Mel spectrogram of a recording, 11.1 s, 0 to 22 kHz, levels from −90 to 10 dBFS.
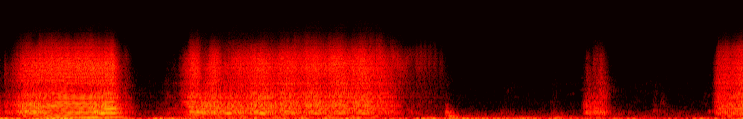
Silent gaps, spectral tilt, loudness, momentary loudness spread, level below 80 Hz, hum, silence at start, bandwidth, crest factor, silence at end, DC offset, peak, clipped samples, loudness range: none; -6 dB/octave; -34 LUFS; 24 LU; -46 dBFS; none; 0 s; 11 kHz; 18 dB; 0 s; under 0.1%; -18 dBFS; under 0.1%; 19 LU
